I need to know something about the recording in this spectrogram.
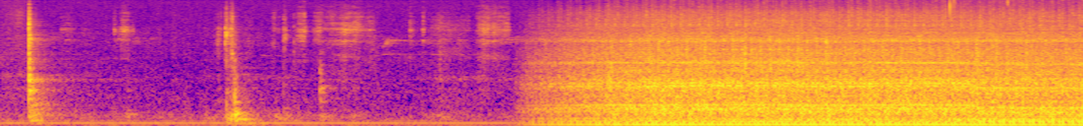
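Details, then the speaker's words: Husqvarna lawn tractor after replacing the worn, noisy drive idler pulley and refitting the belt, deck still off: engine catches after a couple of clicks and runs steady, no squeal or grinding, quiet normal belt drive. "it fixed it no more noise last thing you need to do is throw the deck back on and you're all set"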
